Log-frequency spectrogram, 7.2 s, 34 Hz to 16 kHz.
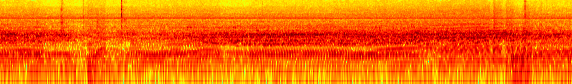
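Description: A BMW M3 race car in Gran Turismo Sport pulls hard on the Nurburgring GP circuit, its engine a loud, steady roar that climbs in pitch as it accelerates, with no talking.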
